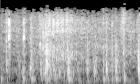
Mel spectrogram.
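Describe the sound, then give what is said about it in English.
Hooves of a horse clip-clopping in a quick, uneven run of hollow knocks, moderately loud and with no voices over them. “That horse doesn't belong at the center. Wonder whose it is.”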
